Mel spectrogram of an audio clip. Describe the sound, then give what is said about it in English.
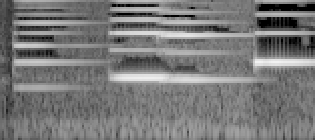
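A smart washing machine's power-on chime as the power button is pressed to start a mixed-load wash: three clear electronic tones in a short melody, a middle note, a lower, longer one, then a higher one again, sounding alone with no talking. “I've got a mix load here, so I'm going to press my power on, and it's going to make a nice little sound here.”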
